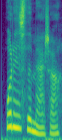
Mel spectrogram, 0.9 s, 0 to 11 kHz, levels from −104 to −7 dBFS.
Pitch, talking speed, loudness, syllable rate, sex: 225 Hz, 255 wpm, -18 LUFS, 6.3 syllables/s, female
